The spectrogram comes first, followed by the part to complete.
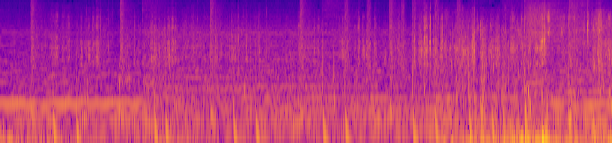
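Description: Background music with sustained notes. Near the end, water splashing as a hooked Australian salmon thrashes at the surface beside the board.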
